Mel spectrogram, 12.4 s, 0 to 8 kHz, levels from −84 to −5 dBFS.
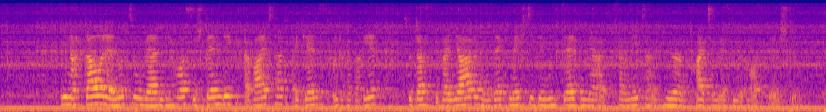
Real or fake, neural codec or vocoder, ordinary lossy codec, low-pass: real; none; none; 7.2 kHz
